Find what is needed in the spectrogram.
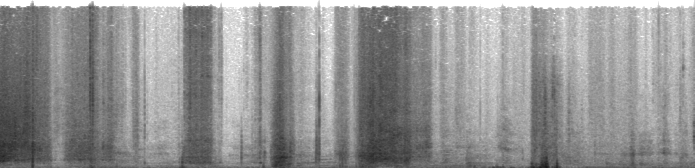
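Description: Rustling and rubbing handling noise in irregular bursts, like fabric and a phone brushing against the microphone, with a low thump about eight seconds in.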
